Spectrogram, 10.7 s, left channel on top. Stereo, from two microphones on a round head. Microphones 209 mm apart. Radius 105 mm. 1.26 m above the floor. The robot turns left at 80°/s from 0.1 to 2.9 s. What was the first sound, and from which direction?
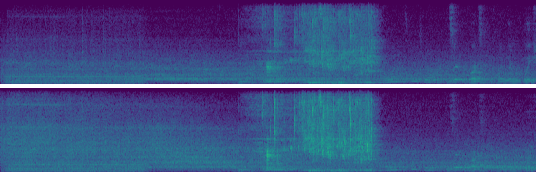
A running tap, 80° right.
